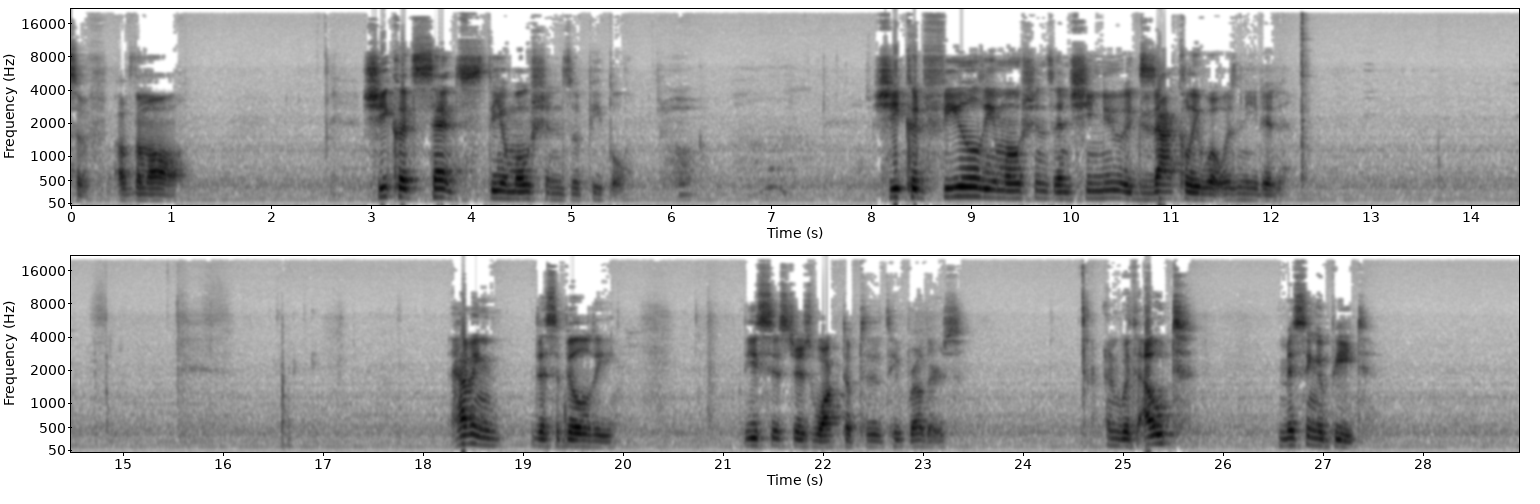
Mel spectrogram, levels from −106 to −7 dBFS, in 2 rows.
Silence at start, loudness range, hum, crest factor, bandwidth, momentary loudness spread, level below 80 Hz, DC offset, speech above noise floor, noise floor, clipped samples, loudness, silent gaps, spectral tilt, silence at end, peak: 0 s; 10 LU; none; 18 dB; over 20 kHz; 19 LU; -66 dBFS; under 0.1%; 34 dB; -49 dBFS; under 0.1%; -14 LUFS; none; -1 dB/octave; 1.5 s; 0 dBFS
